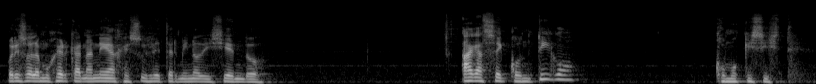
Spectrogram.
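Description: A man with an Argentine accent preaching a sermon as pastor, swinging between loud passion and hushed quiet. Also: medium pitch, unhurried, pauses often. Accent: Argentine Spanish.

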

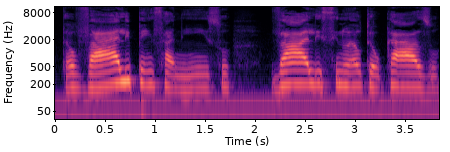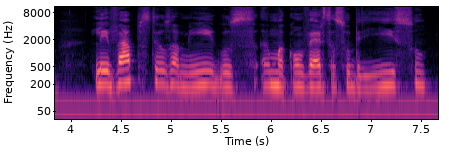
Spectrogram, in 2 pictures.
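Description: A woman with a Brazilian accent mentors her audience in a lively, conversational way, turning often to her listeners and slipping into quoted voices. Her voice sits at a mid pitch. The recording is dry and close, with no room sound. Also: measured pace, dry recording. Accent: Brazilian Portuguese. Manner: animated, addresses listeners directly, acts out quoted speech. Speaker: career mentor for artists. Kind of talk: informal advice talk to an audience.

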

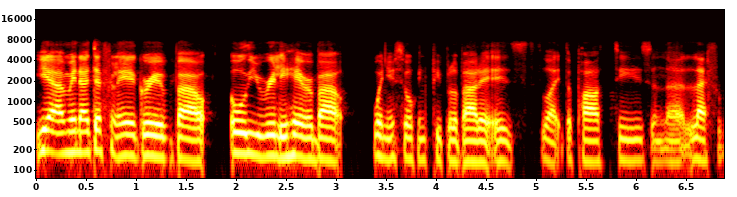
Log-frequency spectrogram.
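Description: A woman's voice: low voice, level tone, fairly quick, clear, resonant tone, no echo, dull audio. A young woman, answering questions in casual conversation. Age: young adult. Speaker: interviewee.

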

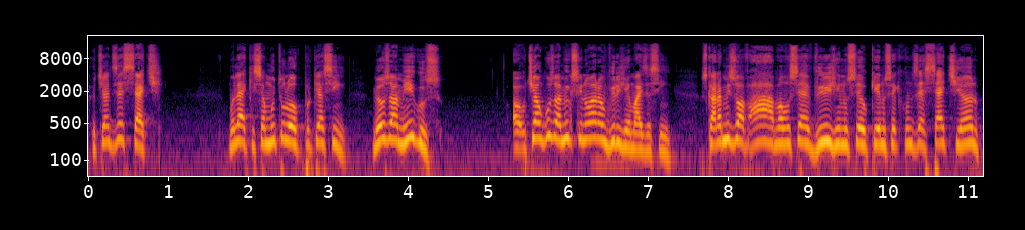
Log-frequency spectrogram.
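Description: A man's voice: sits high, fast, no echo. A young Brazilian man telling candid stories as a guest in a casual podcast chat, full of slang and laughter. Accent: Brazilian Portuguese. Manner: candid, laughing storyteller who fills his talk with slang.

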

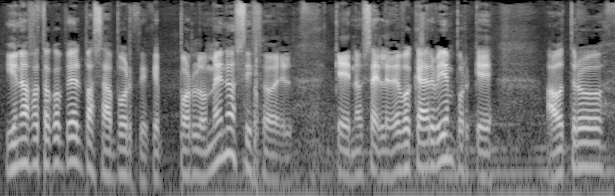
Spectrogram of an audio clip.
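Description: A young man from Spain with a Spanish accent, hosting a podcast and telling a casual anecdote, lively and acting out the people in his story. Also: medium pitch, moderate pace, slight background noise. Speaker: podcast host.

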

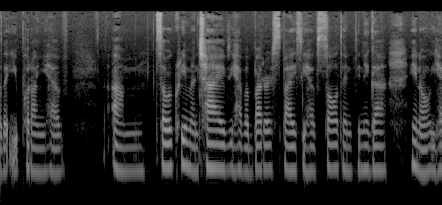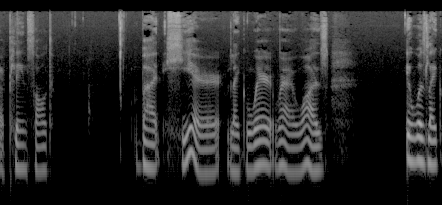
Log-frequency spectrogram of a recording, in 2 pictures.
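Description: A woman from Botswana in southern Africa hosts a solo podcast, chatting informally and telling things in a casual, conversational way. Her voice is low and warm, with a roomy echo and faint music in the recording.

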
